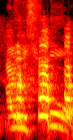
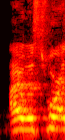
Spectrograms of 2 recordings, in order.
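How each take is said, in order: First: High, loud sudden yell. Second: Said in the usual way. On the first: Shown as a demonstration. Comedian opens the next bit with more yelling, yelling. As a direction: burst out with it at a high pitch. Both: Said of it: "more yelling".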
